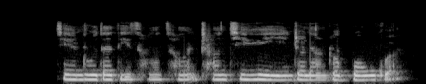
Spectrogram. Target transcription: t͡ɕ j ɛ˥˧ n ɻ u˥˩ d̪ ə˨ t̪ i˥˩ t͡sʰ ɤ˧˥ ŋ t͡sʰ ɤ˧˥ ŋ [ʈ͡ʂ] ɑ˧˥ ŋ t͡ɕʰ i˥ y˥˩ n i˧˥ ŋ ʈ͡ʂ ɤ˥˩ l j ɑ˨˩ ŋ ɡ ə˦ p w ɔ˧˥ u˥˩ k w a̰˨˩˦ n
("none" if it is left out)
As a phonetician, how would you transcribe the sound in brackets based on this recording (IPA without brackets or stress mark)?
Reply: ʈ͡ʂʰ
